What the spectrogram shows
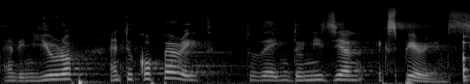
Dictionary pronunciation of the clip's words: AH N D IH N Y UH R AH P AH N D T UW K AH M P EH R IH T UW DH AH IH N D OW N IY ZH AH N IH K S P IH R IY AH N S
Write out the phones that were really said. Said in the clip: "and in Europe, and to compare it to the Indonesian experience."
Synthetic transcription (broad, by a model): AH N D IH N Y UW R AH P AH N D T UW K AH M P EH R IH T UW DH AH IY N D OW N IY Z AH N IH K S P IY R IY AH N S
